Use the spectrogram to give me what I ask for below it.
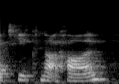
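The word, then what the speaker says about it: Thich Nhat Hanh: lover of books by teak not han that's spelled um t h t h i c h um n h a t and then h a n h he's a vietnamese monk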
